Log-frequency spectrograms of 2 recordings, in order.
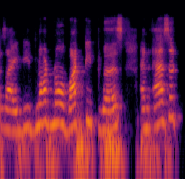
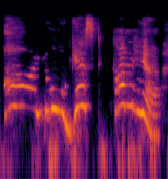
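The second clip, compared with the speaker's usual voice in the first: slow, high mock summons; hammed-up table topic master; summoning master; 10 semitones higher, slower than usual. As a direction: call the guest up like a ringmaster. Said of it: "he's like".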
